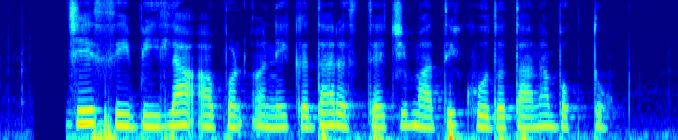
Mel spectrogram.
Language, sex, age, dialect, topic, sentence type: Marathi, female, 31-35, Northern Konkan, agriculture, statement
